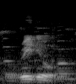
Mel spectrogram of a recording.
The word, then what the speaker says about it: Riedel: Presented in a, how do you say, Riedel stemware? Riedel. Riddle.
